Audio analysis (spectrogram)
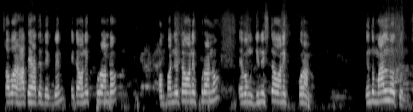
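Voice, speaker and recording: A man's voice: sits high, dry recording, muffled recording. A man with a Bangladeshi accent presenting shop products to viewers, repeating phrases for emphasis. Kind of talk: product demonstration sales pitch.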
